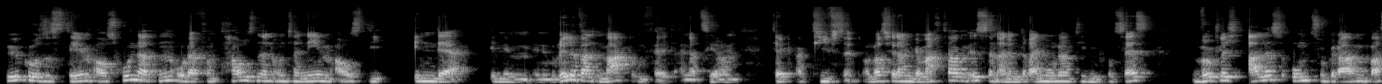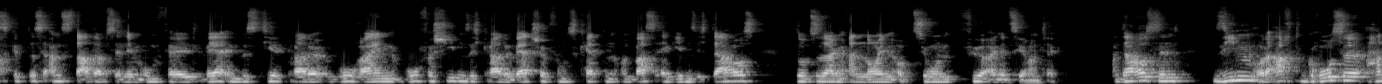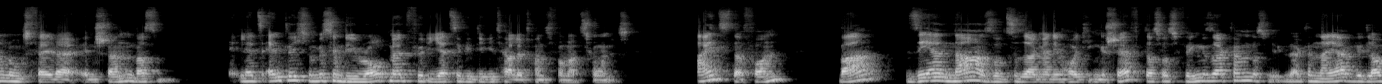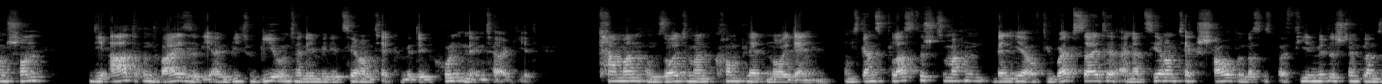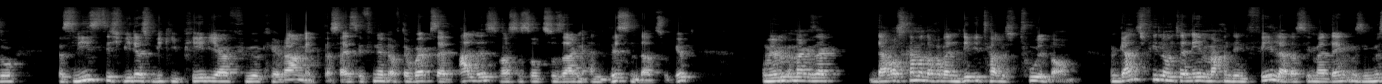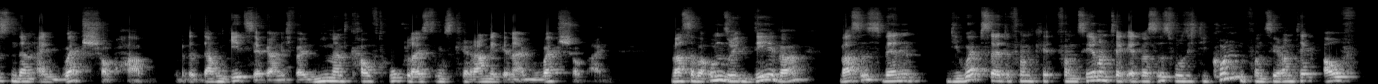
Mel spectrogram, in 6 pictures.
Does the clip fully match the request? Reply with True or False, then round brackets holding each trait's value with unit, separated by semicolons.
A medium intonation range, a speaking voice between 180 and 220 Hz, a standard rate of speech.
False (4.2 semitones; 140 Hz; 180 wpm)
